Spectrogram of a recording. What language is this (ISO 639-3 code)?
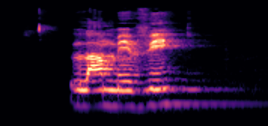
ajg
